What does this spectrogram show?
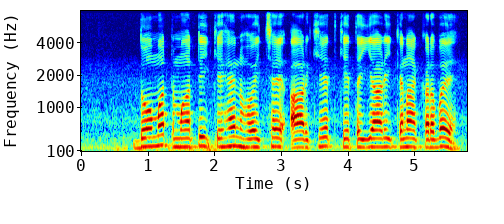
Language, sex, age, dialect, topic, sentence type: Maithili, male, 18-24, Bajjika, agriculture, question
